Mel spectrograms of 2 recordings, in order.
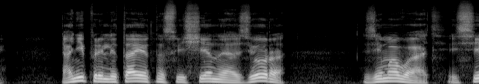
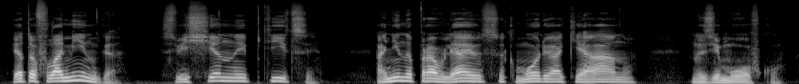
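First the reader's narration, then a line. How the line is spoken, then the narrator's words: Plain. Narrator (Russian): ответила роза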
